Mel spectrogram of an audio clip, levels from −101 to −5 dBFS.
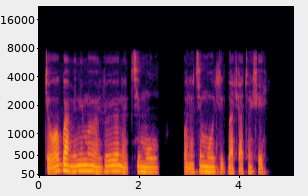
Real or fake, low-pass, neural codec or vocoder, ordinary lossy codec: real; none; none; none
